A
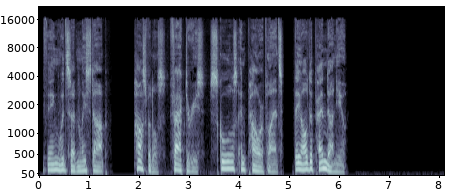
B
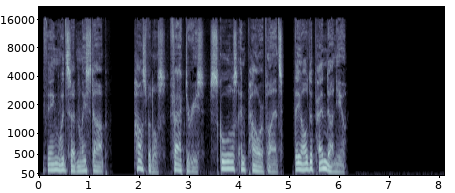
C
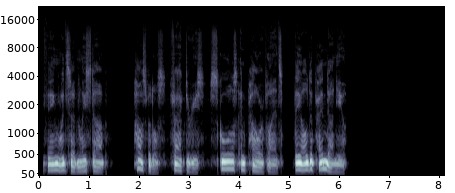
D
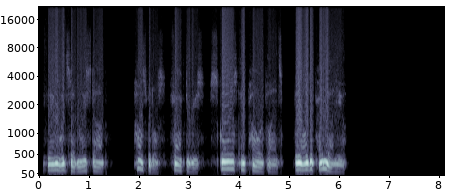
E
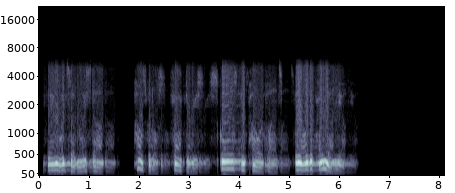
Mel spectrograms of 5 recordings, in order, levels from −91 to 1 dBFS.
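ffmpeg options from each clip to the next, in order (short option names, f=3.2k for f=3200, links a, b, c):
-filter_complex "[0:a]lowshelf=f=230:g=-5,acrossover=split=560|3000[a][b][c];[b]acompressor=threshold=-34dB:ratio=6[d];[a][d][c]amix=inputs=3:normalize=0"
-filter_complex "[0:a]asplit=3[a][b][c];[a]bandpass=f=300:t=q:w=8,volume=0dB[d];[b]bandpass=f=870:t=q:w=8,volume=-6dB[e];[c]bandpass=f=2.24k:t=q:w=8,volume=-9dB[f];[d][e][f]amix=inputs=3:normalize=0,equalizer=f=310:w=0.78:g=9.5,volume=1.5dB"
-af "acrusher=bits=5:mode=log:mix=0:aa=0.000001,volume=-2.5dB"
-af "aecho=1:1:241:0.188,aresample=11025,aresample=44100"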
